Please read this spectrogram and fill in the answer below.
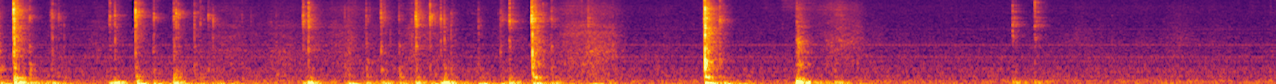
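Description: Computer keyboard being typed on: a run of quick key clicks, busy for the first few seconds, with two louder keystrokes about three and a half and four seconds in, then thinning out and stopping near the end.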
